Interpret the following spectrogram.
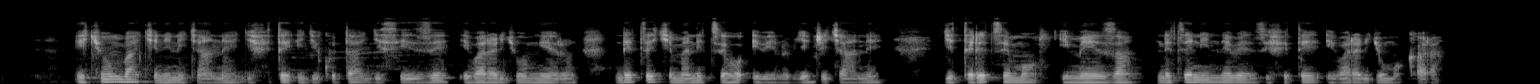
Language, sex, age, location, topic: Kinyarwanda, male, 36-49, Kigali, finance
